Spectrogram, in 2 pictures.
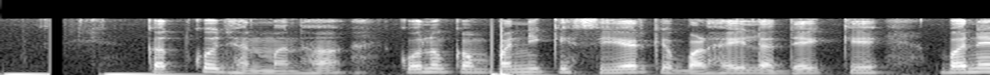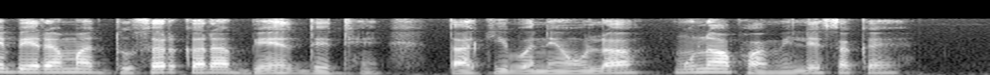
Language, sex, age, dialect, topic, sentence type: Chhattisgarhi, male, 18-24, Western/Budati/Khatahi, banking, statement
